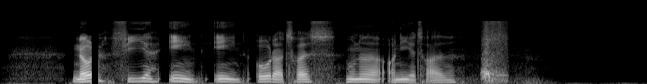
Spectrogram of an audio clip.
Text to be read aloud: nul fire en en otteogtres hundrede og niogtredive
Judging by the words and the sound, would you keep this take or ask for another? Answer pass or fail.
fail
